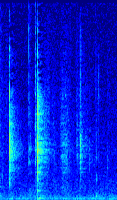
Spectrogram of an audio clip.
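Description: Small metal nuts and a screwdriver being handled: two sharp light clicks in the first second, then a fainter one, as the parts are picked up and set against the hydraulic pump mount of a scale model dozer.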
